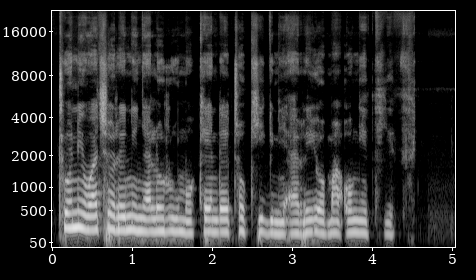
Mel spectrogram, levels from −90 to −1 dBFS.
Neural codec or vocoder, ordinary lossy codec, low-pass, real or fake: vocoder, 44.1 kHz, 128 mel bands, Pupu-Vocoder; none; none; fake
